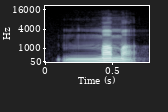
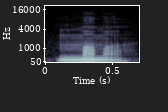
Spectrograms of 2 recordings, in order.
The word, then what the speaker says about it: mama: Mama. Mama, not mama like mother, mama. In Sanskrit it means mine.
